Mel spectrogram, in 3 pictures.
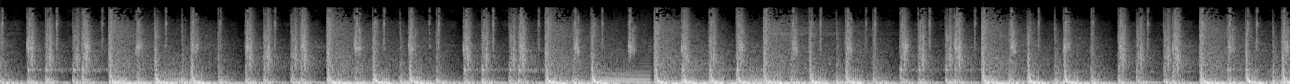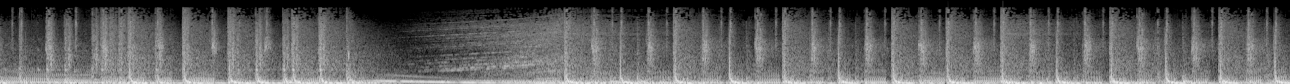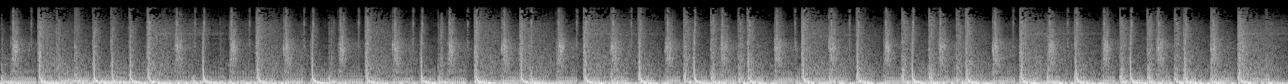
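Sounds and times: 
swing music: 0:00.0 - 0:16.4, 0:18.5 - 0:38.6
bass: 0:00.0 - 0:38.6
percussion: 0:00.0 - 0:38.6
sound effects: 0:16.0 - 0:21.0.

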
